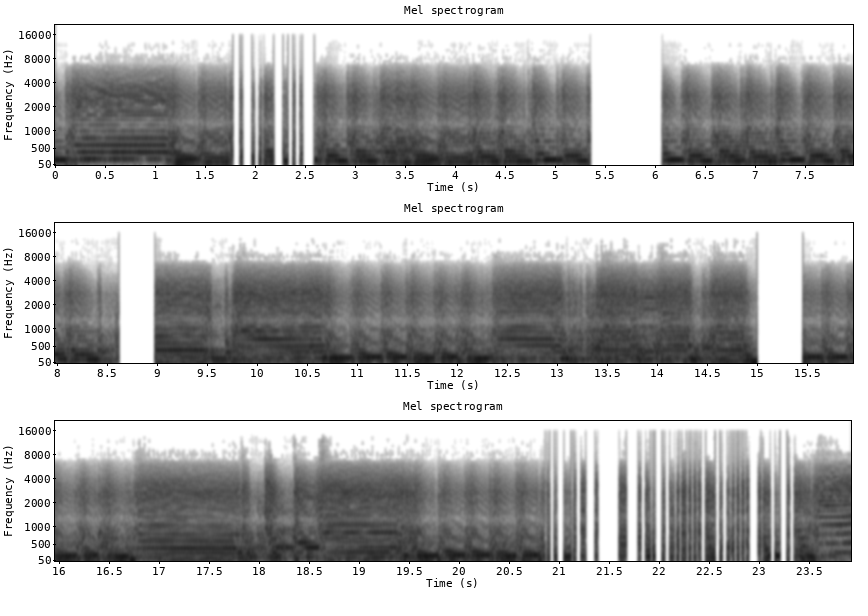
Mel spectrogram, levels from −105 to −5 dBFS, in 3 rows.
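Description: Digital broadcast dropouts occur at 1.78–2.60 s, 5.35–6.08 s, 8.62–8.98 s, 15.00–15.46 s and 20.86–23.36 s. Each time the receiver mutes on corrupted frames, leaving silent holes. The first and last are scattered bursts, with runs up to 0.22 s.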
